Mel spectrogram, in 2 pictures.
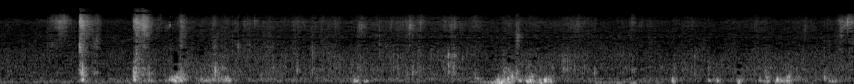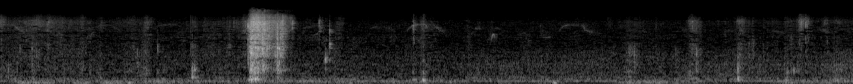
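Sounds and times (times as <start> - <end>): sticks crashing onto stony ground: 10.9 - 11.9.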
